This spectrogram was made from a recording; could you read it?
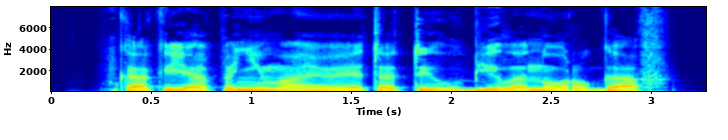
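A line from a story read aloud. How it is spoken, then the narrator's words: Even-voiced question. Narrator (Russian): ровным голосом спросил Томас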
